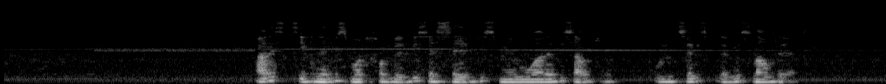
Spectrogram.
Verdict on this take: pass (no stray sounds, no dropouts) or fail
pass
